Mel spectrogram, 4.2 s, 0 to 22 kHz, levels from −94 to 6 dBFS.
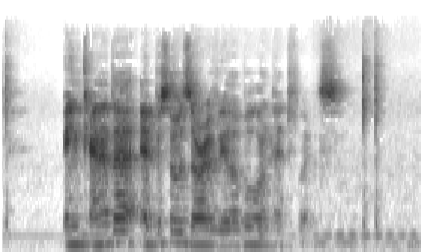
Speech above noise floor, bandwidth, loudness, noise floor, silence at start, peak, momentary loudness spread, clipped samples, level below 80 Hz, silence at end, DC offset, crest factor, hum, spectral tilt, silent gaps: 40 dB; 15.5 kHz; -17 LUFS; -59 dBFS; 0.05 s; 0 dBFS; 19 LU; under 0.1%; -68 dBFS; 0.4 s; under 0.1%; 20 dB; none; -0.5 dB/octave; none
